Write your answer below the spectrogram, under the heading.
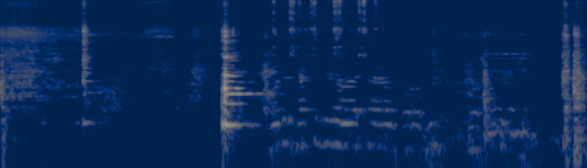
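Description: Hot water poured from an aluminium pot into a pan of dry-fried chicken curry on a gas stove, a hissing rush for about the first second. Then a sharp ringing metal clang a little after two seconds, followed by a metal spatula clinking and scraping in the pan.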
